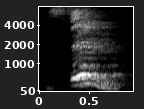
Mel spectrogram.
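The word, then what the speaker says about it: zehn: And after 9, the last number which we have is Zen. Is Zen. Is Zen. Z-E-H-N. Zen. What is Zen? Zen. It is 10, and for 10, we say Zen.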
